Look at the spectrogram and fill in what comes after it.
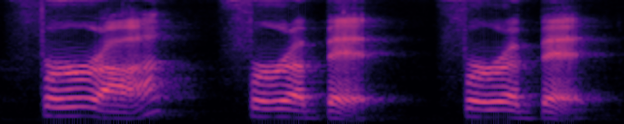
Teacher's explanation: many native speakers will combine all 3 of these together and they'll pronounce for as more of an unstressed fur.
